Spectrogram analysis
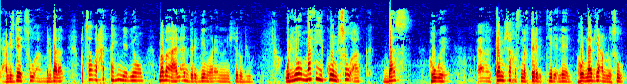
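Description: As an interview guest discussing real estate, a man with a Lebanese Levantine Arabic accent explains things spontaneously. His warm voice sits on the high side, and he repeats phrases for emphasis to stress what he means.

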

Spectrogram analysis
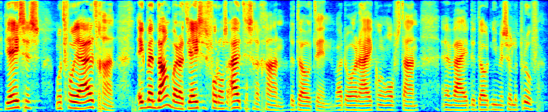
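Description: A man preaching a sermon to a congregation in a hall, animated and questioning his listeners directly. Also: medium pitch, moderate pace. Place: church hall with congregation and livestream. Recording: reverberant hall.

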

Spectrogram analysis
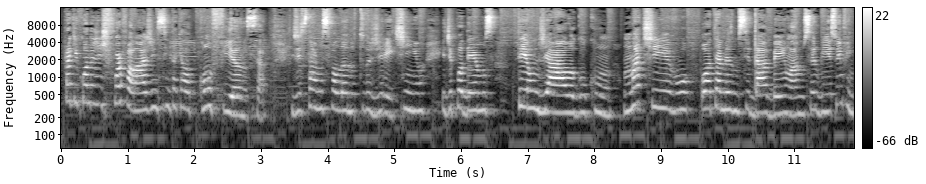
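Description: A woman with a Brazilian Portuguese accent, an upbeat English teacher giving a pronunciation lesson who slows down to model each word. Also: high-pitched.

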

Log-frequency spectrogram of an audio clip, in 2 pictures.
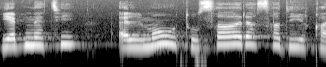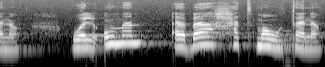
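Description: Woman from Syria, Arabic native, reads slowly, bright higher voice, reverb of a hall. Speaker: author reading her poem. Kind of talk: poetry and prose reading. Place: museum event space.

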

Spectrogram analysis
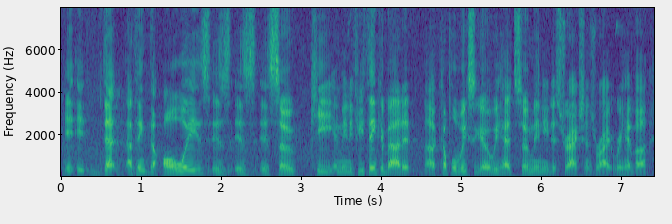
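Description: A man's voice: medium pitch, fairly quick, few pauses, darkish tone, a little hiss or hum. A man hosting a casual interview show, recorded outdoors in a backyard.

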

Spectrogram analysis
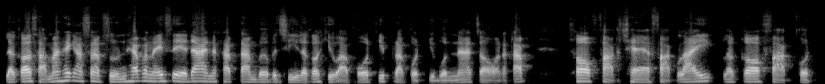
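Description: A man's voice: mid-range voice, fast. A man with a Thai accent hosts a casual solo show into a close microphone, talking politely and chattily through a book and reading out listener messages. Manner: polite, chatty, ends phrases with soft particles. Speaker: podcast host.

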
